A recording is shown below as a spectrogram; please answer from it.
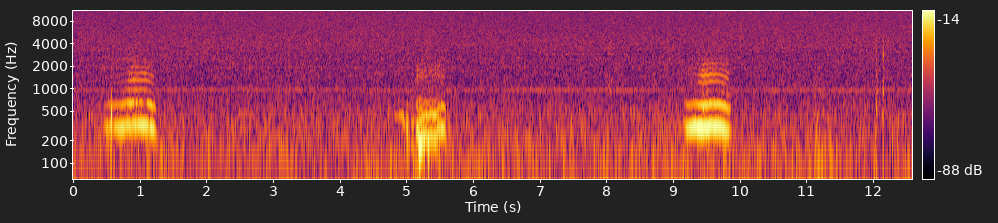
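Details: Uncle Stitch, a house cat and heavy breather, snores while asleep in a room corner, loud enough for people watching TV to hear. Three short, whistly, tonal breath sounds, each about a second long, come roughly every four seconds over a faint steady hum.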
